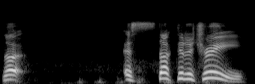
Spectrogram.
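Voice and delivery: high, drawn-out explanation; calling out. Real, not acted. Angler explaining to bystander, calling out. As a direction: call it out slowly to someone far off.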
